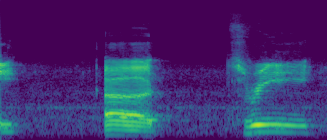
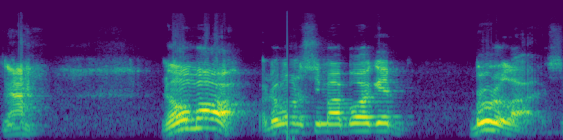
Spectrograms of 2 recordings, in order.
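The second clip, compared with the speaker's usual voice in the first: mock high, loud cry to stop; pleading father; 8 semitones higher, 7 dB louder than usual. Father pulling his son from the fight, mock outcry. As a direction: imitate an alarmed father, voice pitched up and loud. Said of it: "He was like".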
